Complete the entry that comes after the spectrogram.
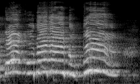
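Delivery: high pitched laughing correction; laughing high yell. Retold or imitated. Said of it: "I'm like".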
